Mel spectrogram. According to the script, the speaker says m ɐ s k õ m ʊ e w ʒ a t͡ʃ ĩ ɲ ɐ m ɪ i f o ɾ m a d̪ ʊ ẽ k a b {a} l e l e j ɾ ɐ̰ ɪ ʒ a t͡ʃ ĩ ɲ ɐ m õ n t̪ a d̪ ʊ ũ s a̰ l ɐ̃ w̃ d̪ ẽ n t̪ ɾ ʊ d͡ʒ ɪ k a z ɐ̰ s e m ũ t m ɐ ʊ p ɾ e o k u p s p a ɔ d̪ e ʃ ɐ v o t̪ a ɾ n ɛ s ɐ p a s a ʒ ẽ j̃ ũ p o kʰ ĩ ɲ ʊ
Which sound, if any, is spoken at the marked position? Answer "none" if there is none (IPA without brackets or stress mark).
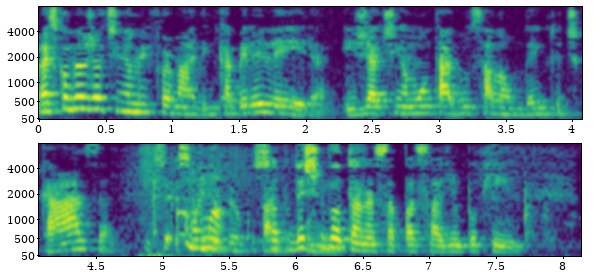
e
